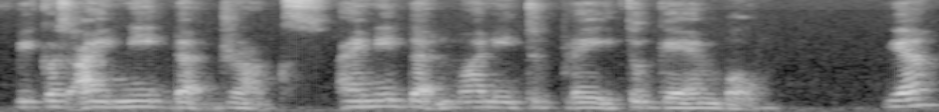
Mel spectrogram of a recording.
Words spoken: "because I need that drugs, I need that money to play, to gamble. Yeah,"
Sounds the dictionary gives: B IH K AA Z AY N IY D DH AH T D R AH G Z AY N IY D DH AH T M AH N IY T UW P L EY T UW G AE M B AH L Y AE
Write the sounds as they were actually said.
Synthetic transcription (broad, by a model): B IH K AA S AY N IY D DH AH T D R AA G S AY N IY D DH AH T M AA N IY T UW P L EY T UW G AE M B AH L Y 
